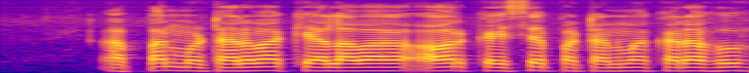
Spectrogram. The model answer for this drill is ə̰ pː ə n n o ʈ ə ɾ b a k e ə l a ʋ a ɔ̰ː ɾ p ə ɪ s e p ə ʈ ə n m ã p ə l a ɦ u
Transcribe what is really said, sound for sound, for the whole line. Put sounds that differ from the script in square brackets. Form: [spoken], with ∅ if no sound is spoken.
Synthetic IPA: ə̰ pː ə n [m] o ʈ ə ɾ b a k e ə l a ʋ a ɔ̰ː ɾ [k] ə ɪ s e p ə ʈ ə n m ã [k] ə [ɾ] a ɦ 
